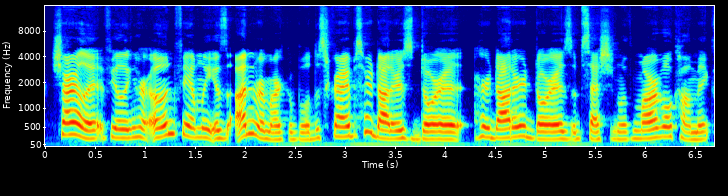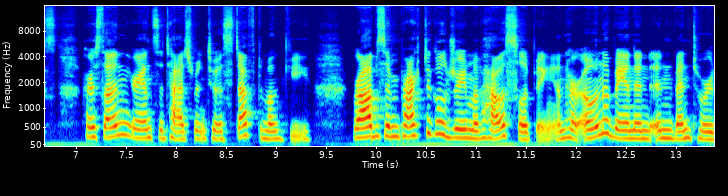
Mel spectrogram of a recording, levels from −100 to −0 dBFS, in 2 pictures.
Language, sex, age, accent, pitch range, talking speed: English, female, 20-39, American, 200-275 Hz, 165 wpm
